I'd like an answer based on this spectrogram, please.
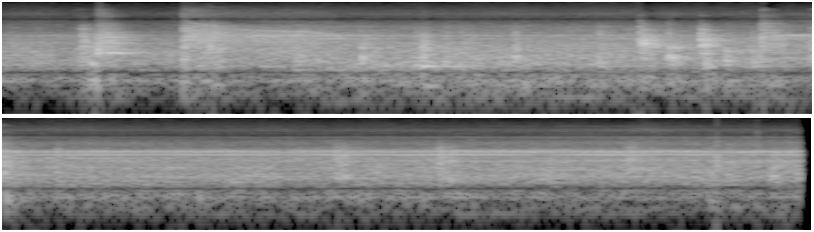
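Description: Flatbed offset lithographic proof press at work: a few metal clanks and knocks from its gripper bar and mechanism in the first four seconds, then, from about four seconds in, its motor runs with a steady high whine.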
